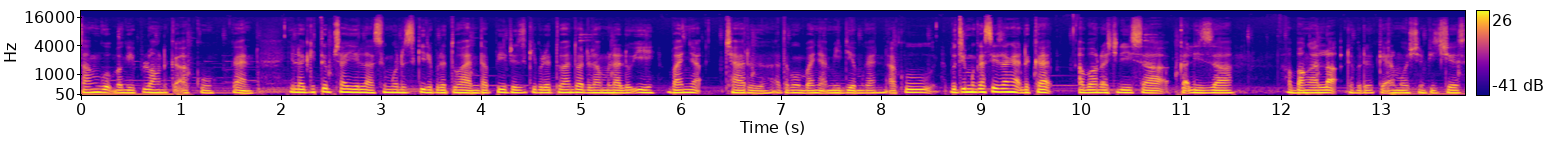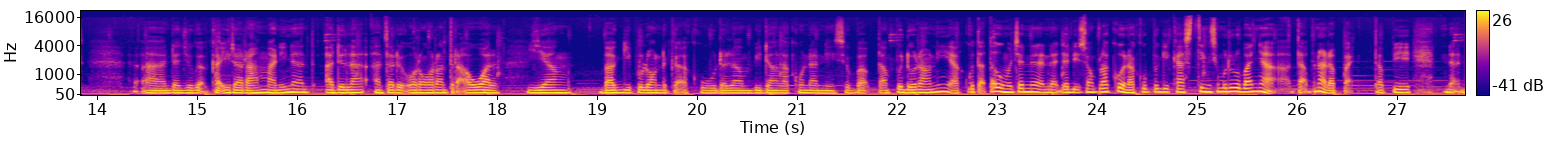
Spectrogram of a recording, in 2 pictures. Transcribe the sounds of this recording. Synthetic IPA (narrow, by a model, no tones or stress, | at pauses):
saŋɡʊt̪̚baɡipəluaŋdəkat̪akukanijəlahk̬it̪əpət͡ʃajəlahsəmuəɾisə̥kidaɾipadət̪uɦant̪apiɾiskiipadət̪uɦant̪̬uadalahmə̃laluʔibaɲaʔ̚ | t͡ʃaɾəat̪awpʊnbaɲaʔ̚mediəmkana̰kubət̪əɾiməkasɪhs̬aŋat̪̚dəkat̪̚ | abaŋɾaʃdisakaʔliza | abaŋala̰ʔdaɾipadəkaʔɛlmoʃənfit͡ʃəsədand͡ʒuɡaʔkaʔiɾaɾahmaninaadalahant̪aɾəoɾaŋoɾaŋt̪əɾʔa̰wal | jaŋ | baɡipəluaŋdəka̰t̪akʰudalambidaŋlakunanːisəbap̚t̪ampədoɾaŋniakut̪aʔt̪aumat͡ʃamnnaʔd͡ʒadisuaŋpəlakʊnakupəɡikast̪ɪŋsəməduɾubaɲa̰ʔt̪a̰ʔpərnahdapa̰t̪̚t̪ːapina̰ʔ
